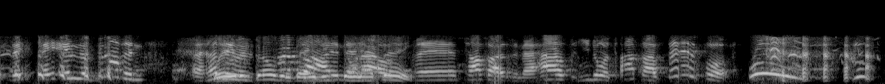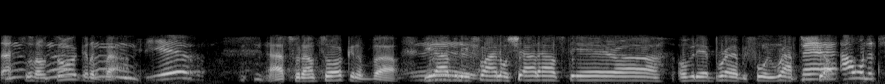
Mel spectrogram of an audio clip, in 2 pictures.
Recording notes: calling in Live from Phase 365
